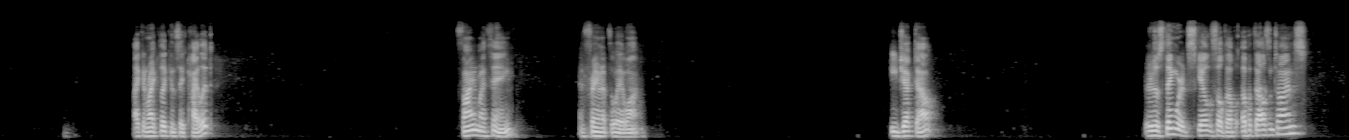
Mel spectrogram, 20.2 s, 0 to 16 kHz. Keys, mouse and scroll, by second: 2.4-4.5 right drag, 5.5 click, 6.0-7.2 middle drag, 7.2-9.1 right drag, 7.6-9.5 typing, 10.7 q, 14.2 click, 15.1-17.6 typing, 15.8 click, 16.0-17.9 right drag, 18.1-20.2 right drag.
